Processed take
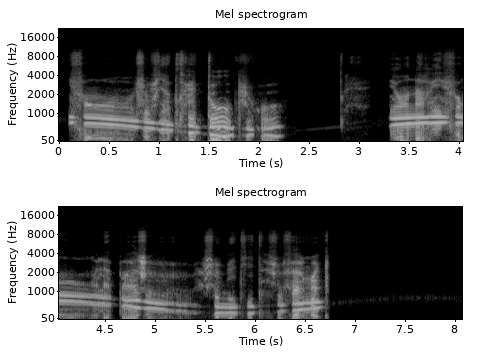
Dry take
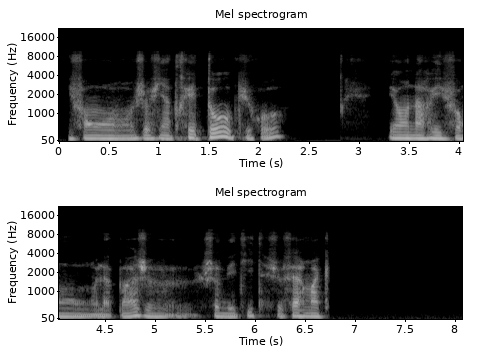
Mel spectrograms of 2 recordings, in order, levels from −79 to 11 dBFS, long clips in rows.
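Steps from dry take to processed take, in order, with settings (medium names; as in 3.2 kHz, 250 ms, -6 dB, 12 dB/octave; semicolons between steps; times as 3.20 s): ring modulator with a swept carrier 550 Hz, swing 40%, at 0.26 Hz; trim +4.5 dB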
